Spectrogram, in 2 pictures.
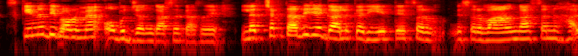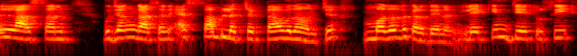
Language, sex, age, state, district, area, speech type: Punjabi, female, 30-45, Punjab, Jalandhar, urban, spontaneous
